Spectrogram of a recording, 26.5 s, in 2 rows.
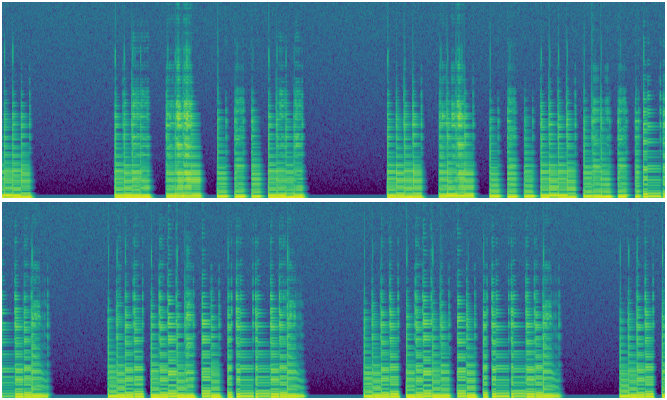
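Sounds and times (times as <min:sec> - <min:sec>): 
bass: 0:00.0 - 0:00.8, 0:02.2 - 0:06.2, 0:07.7 - 0:14.4, 0:15.4 - 0:19.5, 0:20.5 - 0:24.6, 0:25.6 - 0:26.5.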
